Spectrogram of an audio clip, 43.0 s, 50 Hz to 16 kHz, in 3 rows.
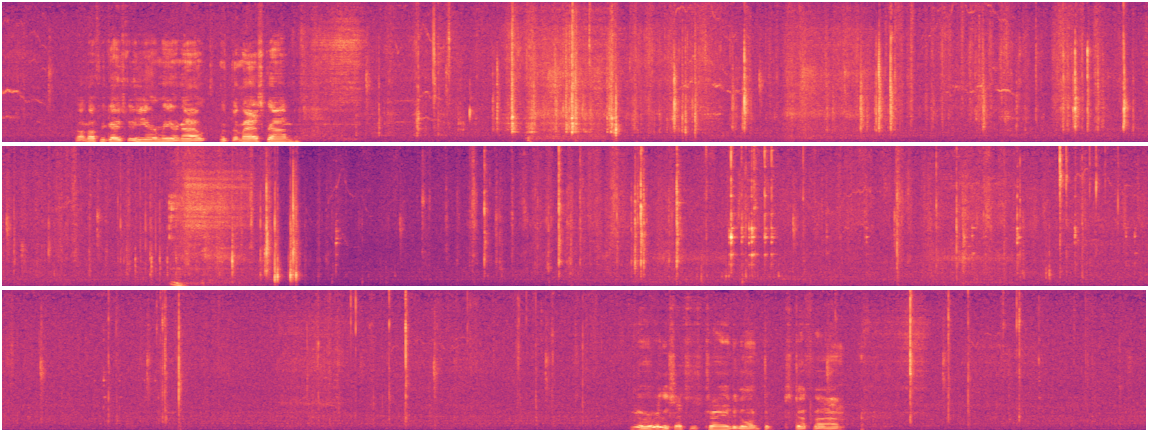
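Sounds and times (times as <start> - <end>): gear clicking and rustling: 0.0 - 31.1.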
